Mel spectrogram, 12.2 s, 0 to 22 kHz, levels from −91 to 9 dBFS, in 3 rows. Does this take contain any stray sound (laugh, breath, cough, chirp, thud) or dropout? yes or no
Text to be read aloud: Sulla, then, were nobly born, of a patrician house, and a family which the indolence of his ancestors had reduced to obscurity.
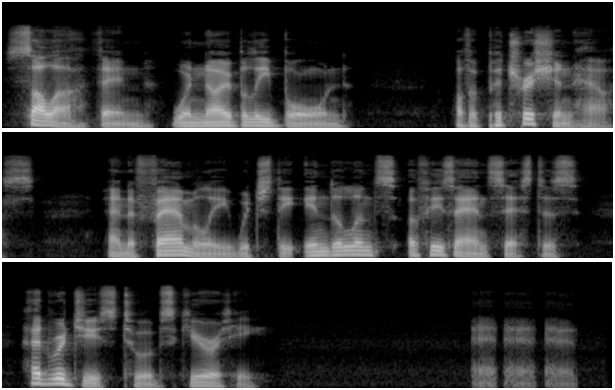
yes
